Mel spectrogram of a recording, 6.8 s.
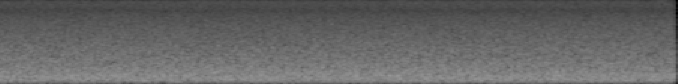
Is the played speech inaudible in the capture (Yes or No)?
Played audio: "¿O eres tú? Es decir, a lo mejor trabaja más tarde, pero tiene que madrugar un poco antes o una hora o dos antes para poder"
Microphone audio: Yes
